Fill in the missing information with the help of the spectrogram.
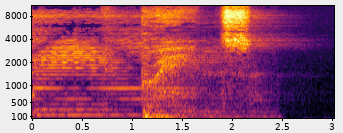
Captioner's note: whispering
